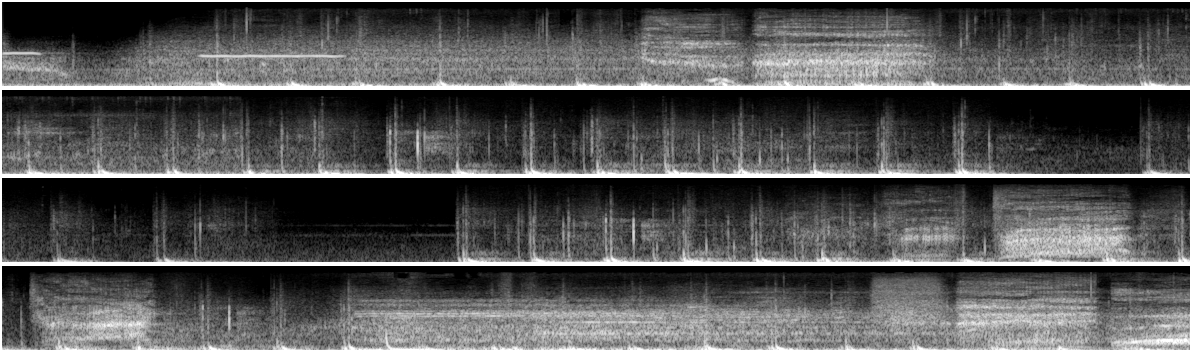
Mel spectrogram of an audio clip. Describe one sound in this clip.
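Quick running footsteps thud on the ground.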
